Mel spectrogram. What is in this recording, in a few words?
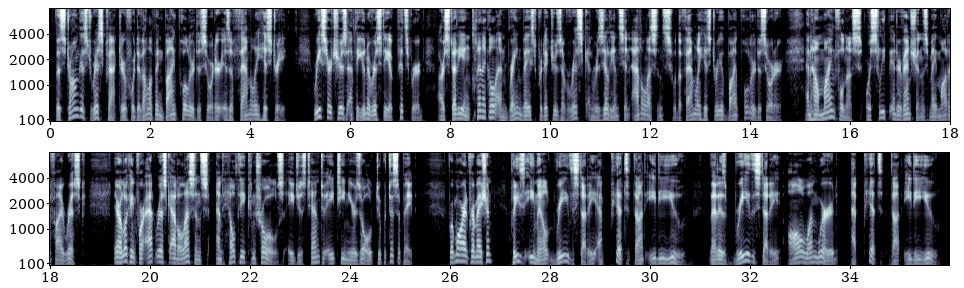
radio ad; BEST and BREATHE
